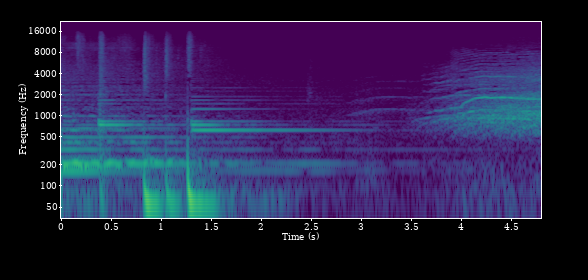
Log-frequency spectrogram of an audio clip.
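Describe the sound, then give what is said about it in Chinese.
A live song ends with a few heavy drum hits and a held note, then a concert crowd swells into loud, high-pitched screaming and cheering that keeps building to the end. “啊，听到这个尖叫声就知道底下的反响应该是很激烈的哈。”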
